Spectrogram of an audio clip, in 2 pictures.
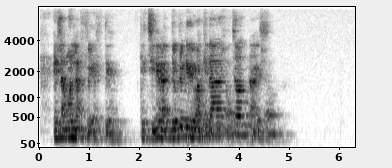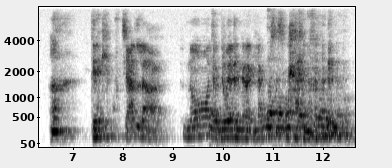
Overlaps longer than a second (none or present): present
